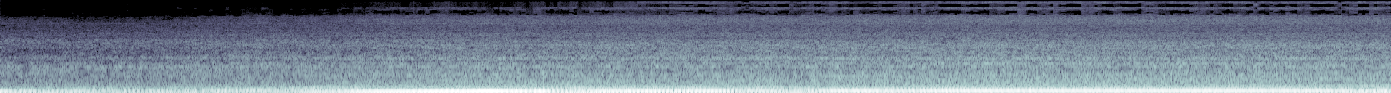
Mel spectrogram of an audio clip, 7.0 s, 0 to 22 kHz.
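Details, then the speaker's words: BMW X5 E53, M54 3.0i, after replacing cracked torque converter flexplate (a mounting bolt possibly loose had struck the flywheel): smooth low rumble held near 2000 rpm, no knock or rattle; noise eliminated. "Вот в районе 2.000 оборотов было, да? В общем, звука нет, что и требовалось, так сказать, доказать, устранить."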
